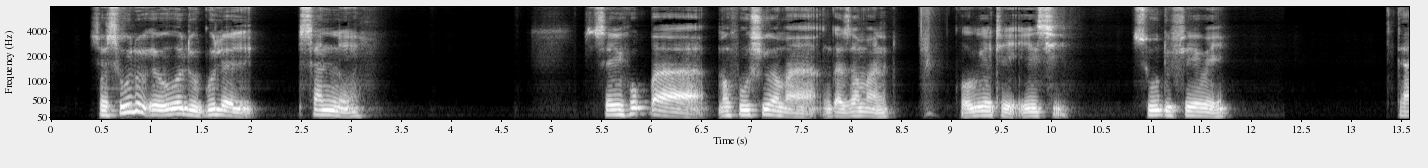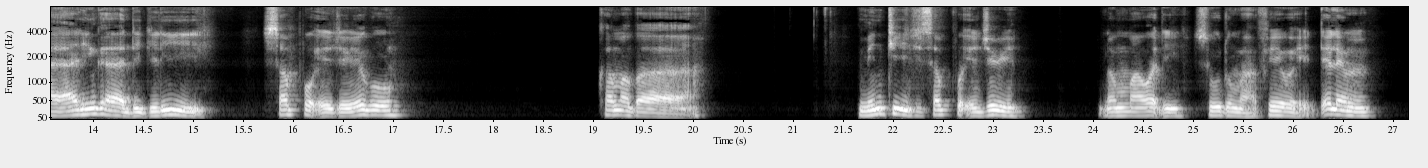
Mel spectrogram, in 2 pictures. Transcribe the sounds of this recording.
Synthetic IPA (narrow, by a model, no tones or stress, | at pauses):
sɔsuduʔɛwodiɡulɛl | sanːɛ | sajɦuɓːamafuʃiwama̰ŋɡazaman | kɔwiatɛʔesḭ | suːdufɛwaj | tajaɾiŋɡadiɡiɾi | sapʰːɔʔɛd͡ʒɛwɛɡɔ | kamaba | mintiːd͡ʒisapːɔ̰ʔɛd͡ʒewi | nɔnmawaɗisuːduma̰fɛwa̰jdɛlɛm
